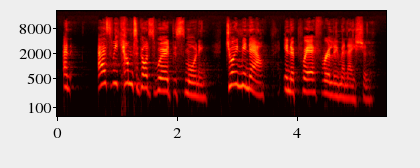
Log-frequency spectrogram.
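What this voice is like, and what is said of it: Australian accent with English influence. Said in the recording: “I'm an Aussie. I'm an Australian by birth. But there's also a lot of English mixed up in my accent ... my funny accent”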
